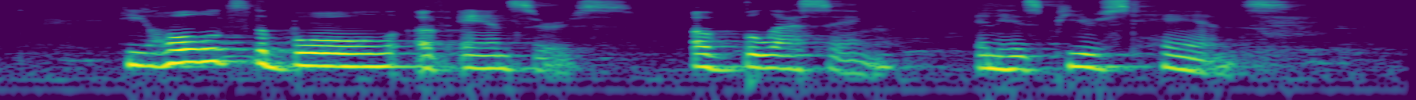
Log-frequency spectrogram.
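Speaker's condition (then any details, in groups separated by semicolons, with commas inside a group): No condition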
